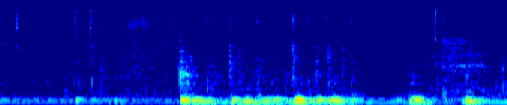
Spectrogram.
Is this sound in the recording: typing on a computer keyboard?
yes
